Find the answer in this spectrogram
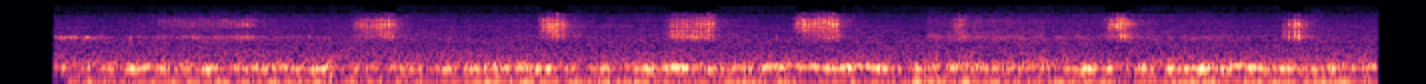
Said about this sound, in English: That sounds just like mammal echolocation from whales and dolphins. In Lake Tahoe. Interesting. I wonder what that means. Like, obviously, there's a mammal down there, or mammals.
